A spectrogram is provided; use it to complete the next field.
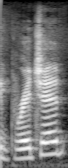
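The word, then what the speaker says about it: Brigid: see goddess oh well people typically say bridget um but supposedly her name is pronounced brie um i'll say bridget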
